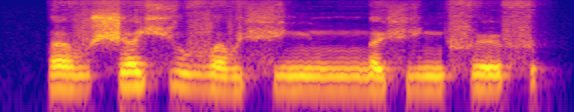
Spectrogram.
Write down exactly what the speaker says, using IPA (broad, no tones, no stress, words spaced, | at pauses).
ɐv ʃɐçuvɐv fʲəɲnːɐfʲeɲ føf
